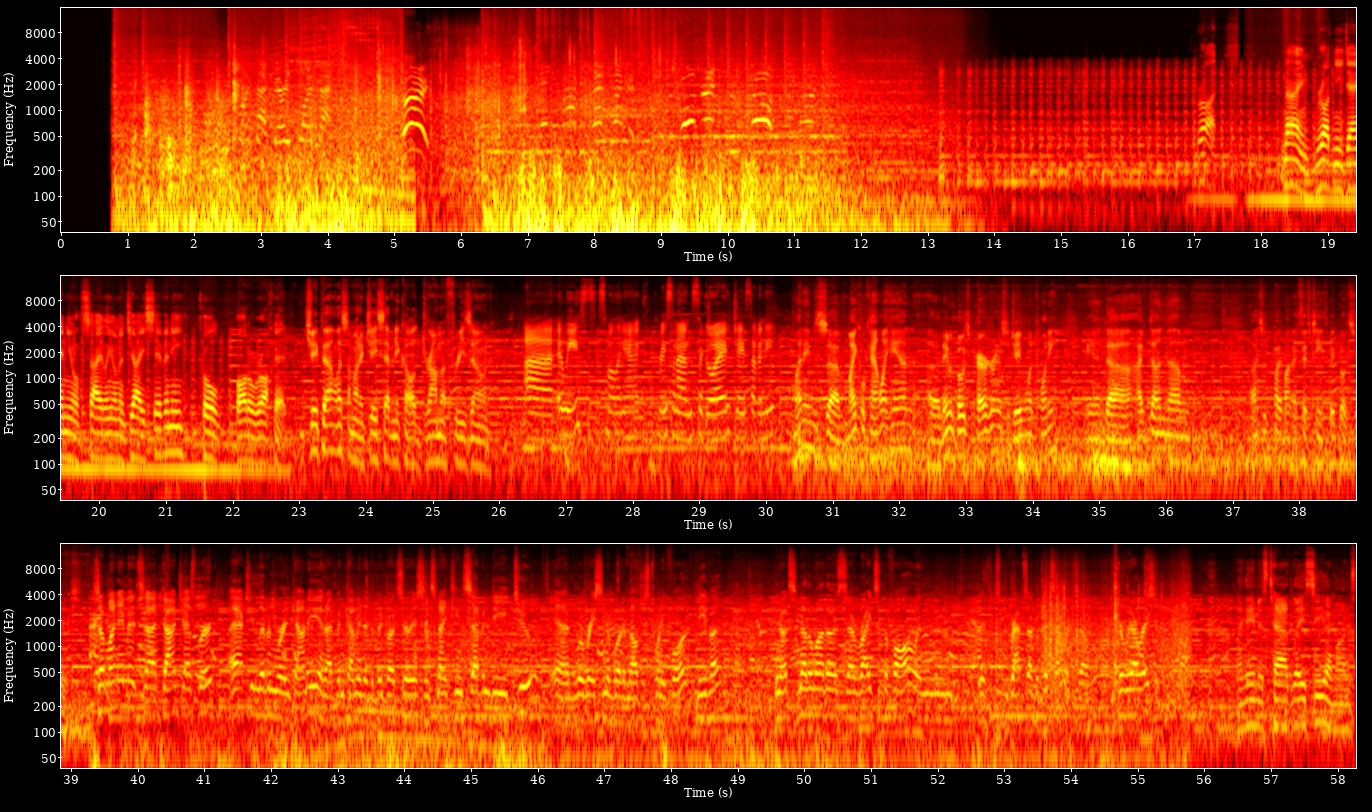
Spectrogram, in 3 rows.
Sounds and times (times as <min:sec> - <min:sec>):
Music: 0:00.8 - 0:58.2
Speech: 0:18.4 - 0:36.4, 0:37.3 - 0:48.8, 0:49.6 - 0:55.3, 0:56.5 - 0:58.2.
